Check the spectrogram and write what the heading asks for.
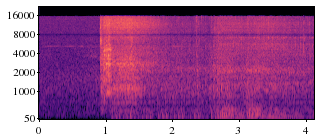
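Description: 2003 Honda CM125 Custom's air-cooled parallel-twin engine, already warm, starting about a second in and then running, with a brief rise and fall in revs near the end.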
